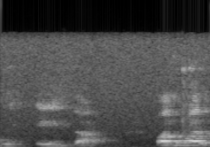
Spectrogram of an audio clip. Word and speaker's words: aether: not see called The Ether by the way the pronunciation of this is ether that AE is a very old-fashioned um lettering combination in both Greek and English and it is English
